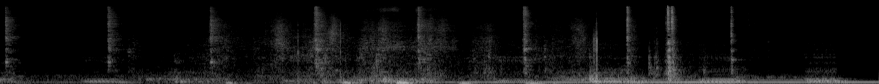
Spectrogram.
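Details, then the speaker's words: Chaffoteaux & Maury Nexia boiler control board after repair of blown-fuse damage and reinstallation; sharp uneven relay clicks about every half second over low hum; loose contacts when the board is moved. "Elle fait quand même ce cliquetis, c'est bizarre là. Il y a des faux contacts quand je bouge la carte. Il y a du bordel là."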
